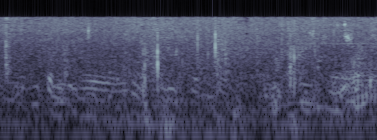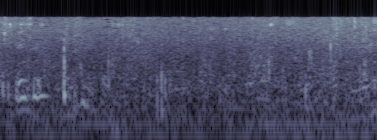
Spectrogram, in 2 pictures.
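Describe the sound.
Outdoor wind rumbling and buffeting against the microphone as a steady low roar beneath a person talking throughout.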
